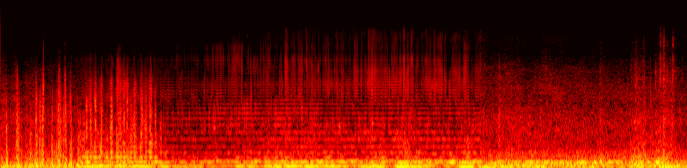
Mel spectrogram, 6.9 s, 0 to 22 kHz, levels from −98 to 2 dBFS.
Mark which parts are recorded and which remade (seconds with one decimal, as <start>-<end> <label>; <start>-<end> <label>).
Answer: 0.0-0.8 recorded; 0.8-4.8 remade; 4.8-6.9 recorded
